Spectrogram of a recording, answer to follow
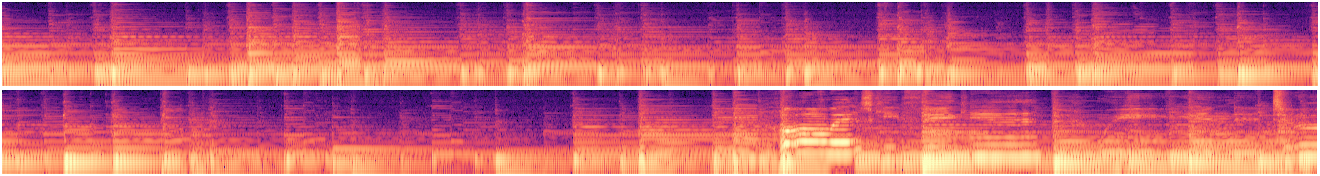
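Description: Solo acoustic guitar playing a slow song intro of picked and strummed chords, each note ringing and fading. A singing voice comes in briefly near the end, the loudest moment.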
